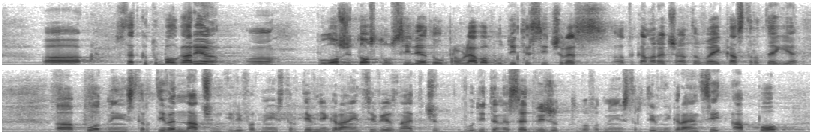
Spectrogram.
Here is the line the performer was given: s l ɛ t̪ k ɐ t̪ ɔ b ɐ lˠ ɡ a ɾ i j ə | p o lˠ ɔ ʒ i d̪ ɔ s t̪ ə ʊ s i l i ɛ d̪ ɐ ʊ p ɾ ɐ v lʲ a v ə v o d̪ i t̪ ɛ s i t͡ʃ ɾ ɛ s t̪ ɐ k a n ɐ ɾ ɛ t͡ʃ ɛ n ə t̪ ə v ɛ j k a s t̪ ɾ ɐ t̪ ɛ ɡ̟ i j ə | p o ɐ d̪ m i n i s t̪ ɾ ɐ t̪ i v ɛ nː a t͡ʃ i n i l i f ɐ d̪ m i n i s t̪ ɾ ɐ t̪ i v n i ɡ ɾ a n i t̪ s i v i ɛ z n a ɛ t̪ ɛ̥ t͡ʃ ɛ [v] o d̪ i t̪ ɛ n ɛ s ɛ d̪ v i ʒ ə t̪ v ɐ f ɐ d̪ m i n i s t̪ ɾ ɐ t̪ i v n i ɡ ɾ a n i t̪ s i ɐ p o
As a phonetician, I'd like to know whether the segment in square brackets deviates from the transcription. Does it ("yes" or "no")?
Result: no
